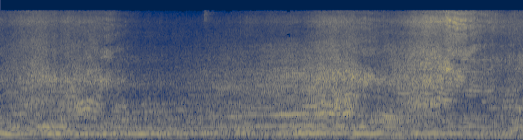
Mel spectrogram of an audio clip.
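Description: Lightning Rod stock cars racing past, several engines running hard one after another as the cars go by close at hand, each pass swelling and fading.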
